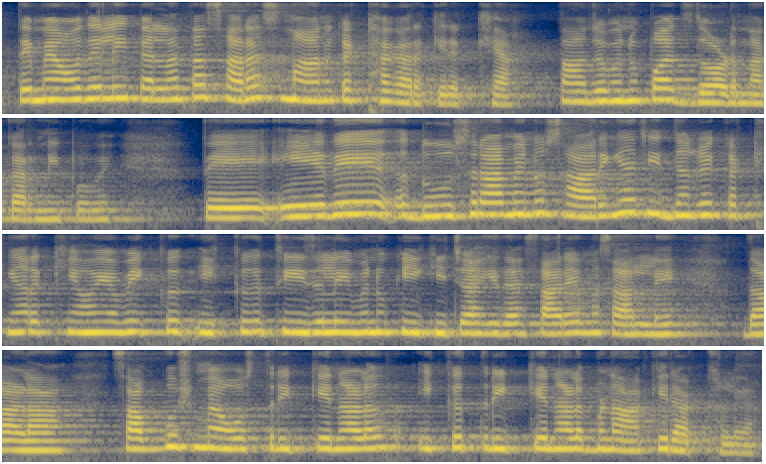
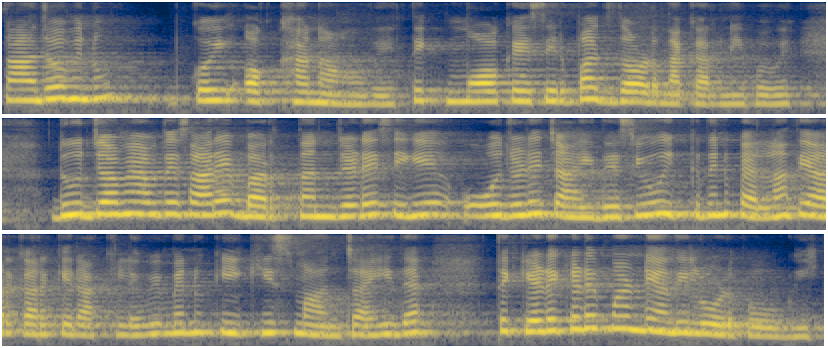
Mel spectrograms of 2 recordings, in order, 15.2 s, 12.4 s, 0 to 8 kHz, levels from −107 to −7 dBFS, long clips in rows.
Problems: background sounds at intervals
